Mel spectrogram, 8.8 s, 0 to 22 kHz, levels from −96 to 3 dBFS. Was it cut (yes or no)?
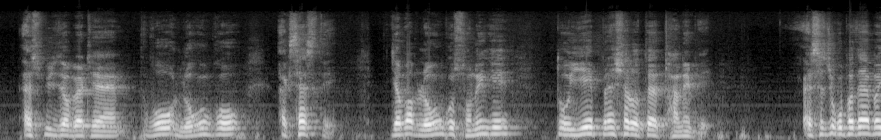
no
